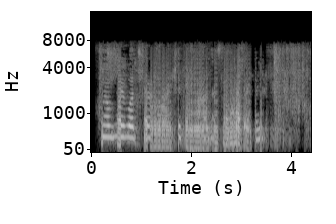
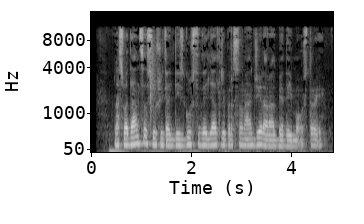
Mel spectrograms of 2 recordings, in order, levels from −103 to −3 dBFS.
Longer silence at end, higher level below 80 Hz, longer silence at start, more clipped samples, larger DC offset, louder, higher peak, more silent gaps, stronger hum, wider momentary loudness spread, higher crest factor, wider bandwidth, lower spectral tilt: second, 0 s vs 0.2 s; first, -56 dBFS vs -64 dBFS; second, 0.15 s vs 0.35 s; neither; neither; second, -36 LUFS vs -29 LUFS; second, -18 dBFS vs -10 dBFS; neither; neither; about the same, 11 LU vs 10 LU; about the same, 18 dB vs 20 dB; second, 8 kHz vs 11.5 kHz; about the same, -3.5 dB/octave vs -4.5 dB/octave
